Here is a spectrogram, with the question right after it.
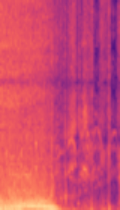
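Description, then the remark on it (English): A person who wants to scream but has to be quiet lets out a single strained, stifled scream that imitates an elephant's trumpet: loud and raspy for under a second before cutting off into near quiet. “I want to scream, but I have to be quiet. Are you an elephant?”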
